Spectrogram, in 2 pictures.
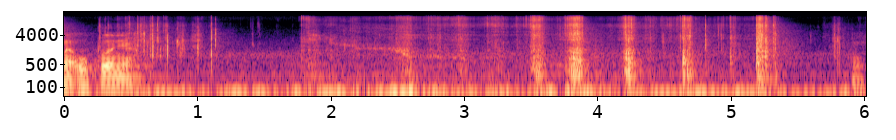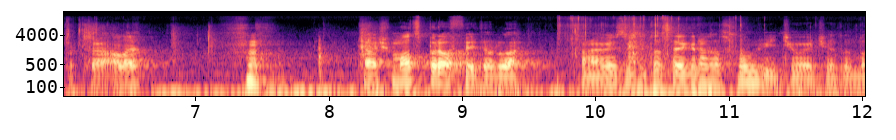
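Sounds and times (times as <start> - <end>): masking tape ripping off paint: 0.0 - 6.3, 9.7 - 11.2.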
